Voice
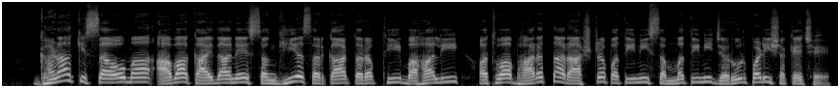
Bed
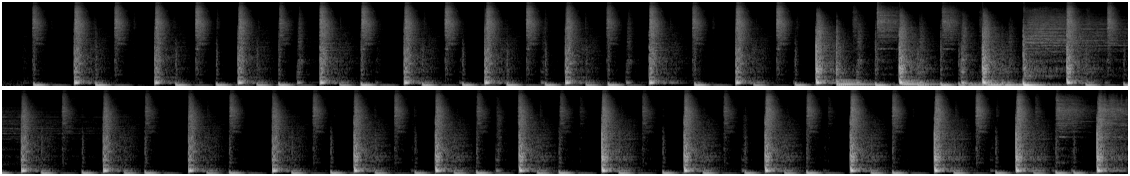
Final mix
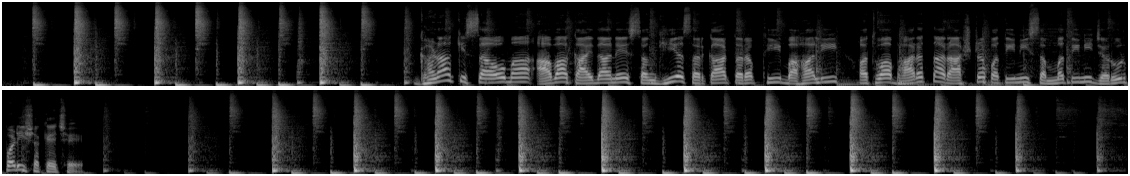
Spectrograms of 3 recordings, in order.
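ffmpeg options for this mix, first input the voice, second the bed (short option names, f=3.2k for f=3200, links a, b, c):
-filter_complex "[0:a]adelay=3800,volume=-4.5dB[a];[1:a]volume=19.5dB,afade=t=out:st=3.16:d=0.99:silence=0.0891251,afade=t=in:st=12.95:d=1.11:silence=0.1,afade=t=out:st=20.52:d=1.23:silence=0.177828[b];[a][b]amix=inputs=2:normalize=0"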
